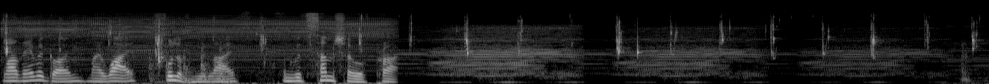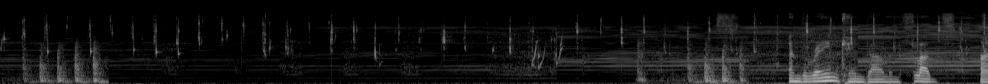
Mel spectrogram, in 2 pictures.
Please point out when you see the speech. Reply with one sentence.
The speech can be heard from 0.0 to 4.0 s and from 17.0 to 19.7 s.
